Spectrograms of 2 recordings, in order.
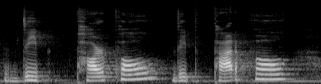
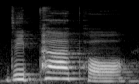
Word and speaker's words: Deep Purple: So in Poland, usually people pronounce it like deep purple, or even deep purple, which is a total disaster. We pronounce it like deep purple. Deep purple, you have stressed UR, which is always a long R.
